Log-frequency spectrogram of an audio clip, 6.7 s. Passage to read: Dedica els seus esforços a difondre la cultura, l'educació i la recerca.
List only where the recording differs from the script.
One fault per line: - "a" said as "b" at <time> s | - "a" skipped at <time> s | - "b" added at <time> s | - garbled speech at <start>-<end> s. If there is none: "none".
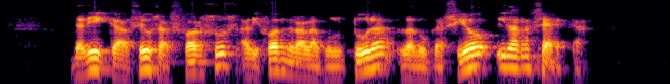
none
